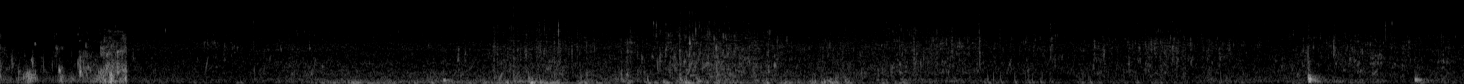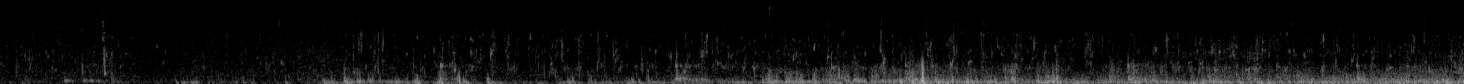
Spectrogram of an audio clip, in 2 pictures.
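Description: Canoe paddling on calm water: paddle strokes and water lapping at the hull, with small knocks. Wind rumbling on the microphone builds through the second half.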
